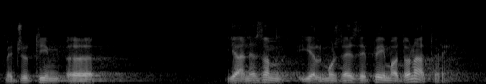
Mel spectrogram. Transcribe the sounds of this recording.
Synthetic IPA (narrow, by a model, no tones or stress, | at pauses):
med͡ʑut̪iːmə | jaːne̞znaːmjelmo̞ʒd̪aezd̪eːpeːimaːd̪o̞na̰ːt̪o̞̰ɾḛ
